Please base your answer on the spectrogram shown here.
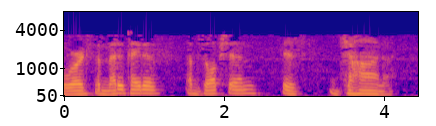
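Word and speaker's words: jhāna: The word for meditative absorption is John. John.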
